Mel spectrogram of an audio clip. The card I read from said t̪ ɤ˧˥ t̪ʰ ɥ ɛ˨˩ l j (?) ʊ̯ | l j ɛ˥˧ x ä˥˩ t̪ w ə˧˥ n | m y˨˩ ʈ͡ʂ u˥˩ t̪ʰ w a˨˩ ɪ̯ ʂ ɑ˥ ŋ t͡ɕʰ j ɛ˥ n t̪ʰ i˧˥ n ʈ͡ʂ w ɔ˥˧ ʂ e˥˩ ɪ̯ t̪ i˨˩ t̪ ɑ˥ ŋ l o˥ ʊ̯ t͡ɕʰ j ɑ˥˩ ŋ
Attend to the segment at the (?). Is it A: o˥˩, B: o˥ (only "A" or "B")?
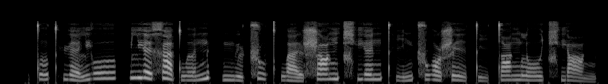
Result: B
